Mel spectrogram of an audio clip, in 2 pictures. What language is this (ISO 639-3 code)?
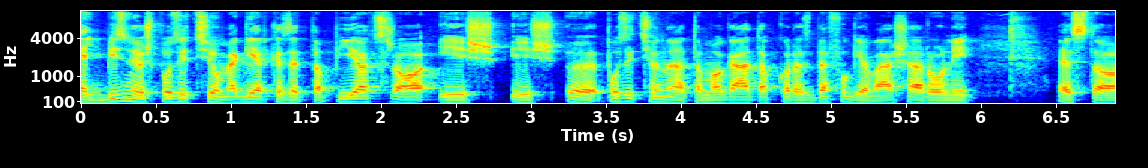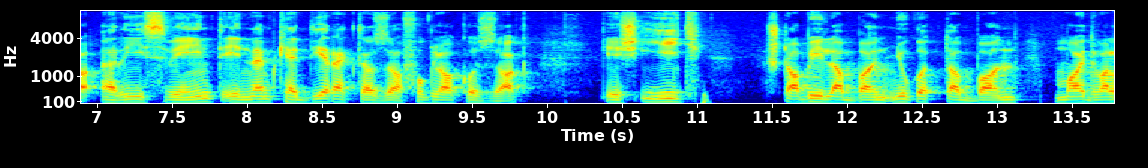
hun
